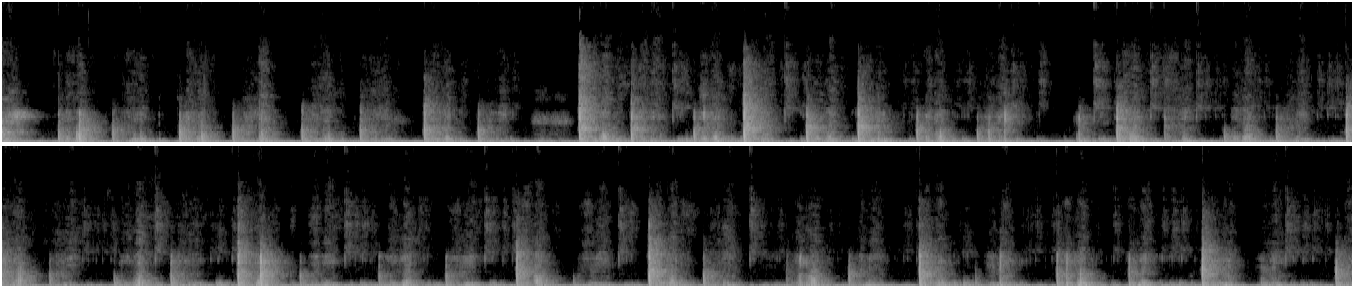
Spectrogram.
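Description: Pen drawing hearts on paper clipped to a clipboard: faint, quick scratchy strokes, two or three a second, in an irregular rhythm.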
